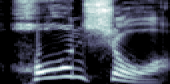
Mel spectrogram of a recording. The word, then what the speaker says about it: Hornshaw: Hornshaw on the line. Did I pronounce that right?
